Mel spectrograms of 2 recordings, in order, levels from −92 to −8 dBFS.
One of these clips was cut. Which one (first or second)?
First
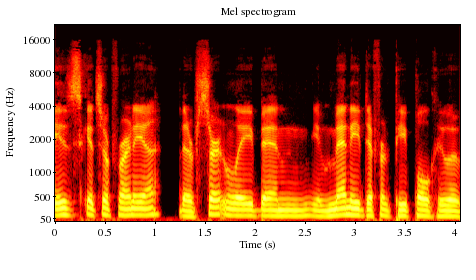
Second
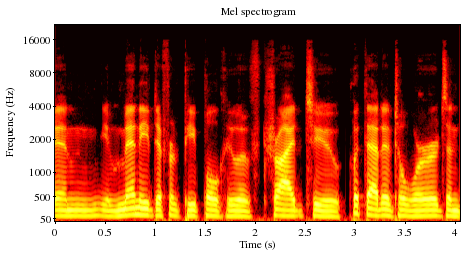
second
